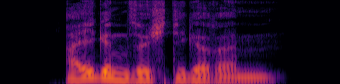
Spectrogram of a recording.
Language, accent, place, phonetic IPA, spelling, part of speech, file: German, Germany, Berlin, [ˈaɪ̯ɡn̩ˌzʏçtɪɡəʁəm], eigensüchtigerem, adjective, De-eigensüchtigerem.ogg
- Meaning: strong dative masculine/neuter singular comparative degree of eigensüchtig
